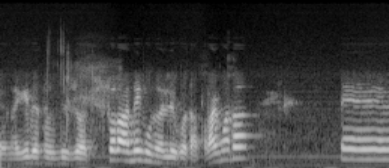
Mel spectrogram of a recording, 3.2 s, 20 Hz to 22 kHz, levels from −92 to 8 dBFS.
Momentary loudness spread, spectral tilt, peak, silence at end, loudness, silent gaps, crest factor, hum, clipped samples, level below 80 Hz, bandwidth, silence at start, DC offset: 7 LU; -5.5 dB/octave; -2 dBFS; 0 s; -18 LUFS; none; 18 dB; 50 Hz at -55 dBFS; under 0.1%; -66 dBFS; 9.2 kHz; 0 s; under 0.1%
